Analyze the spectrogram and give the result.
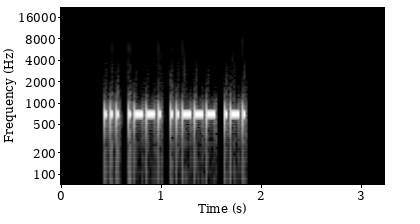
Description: Morse code, heard as a keyed tone, about 39 wpm, 700 Hz. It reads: SP2R
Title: DXCC-100 Call Signs - 4 Characters - Repeated 2x - 40wpm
